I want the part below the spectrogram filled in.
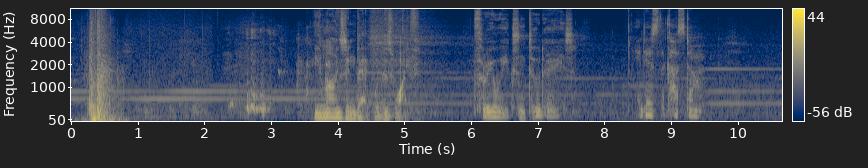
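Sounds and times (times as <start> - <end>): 
door being pulled shut: 0.2 - 0.8
speech: 3.6 - 5.3, 6.2 - 7.6, 8.5 - 9.6.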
